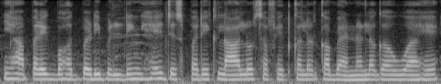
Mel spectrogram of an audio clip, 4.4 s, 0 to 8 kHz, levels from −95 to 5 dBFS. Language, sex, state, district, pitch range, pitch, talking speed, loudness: Hindi, female, Bihar, Purnia, 170-180 Hz, 180 Hz, 245 wpm, -23 LUFS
